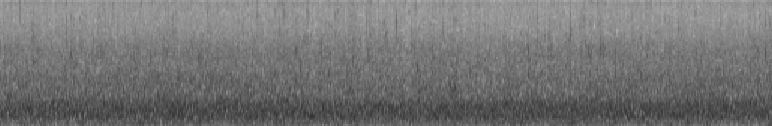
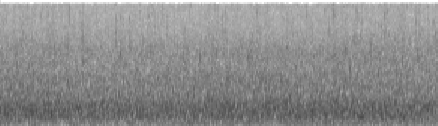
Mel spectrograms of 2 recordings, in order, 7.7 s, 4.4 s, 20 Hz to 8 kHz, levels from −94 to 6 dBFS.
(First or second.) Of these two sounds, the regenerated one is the first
